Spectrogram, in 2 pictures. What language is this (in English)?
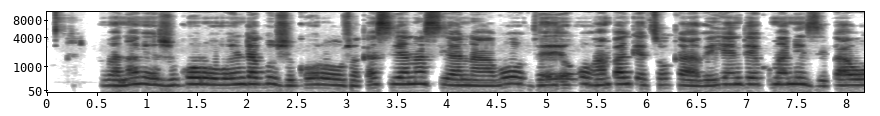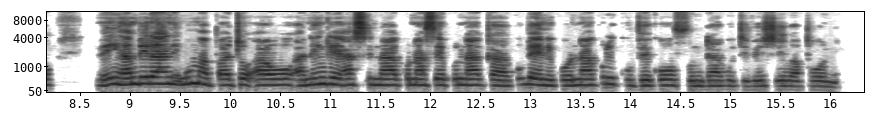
Ndau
